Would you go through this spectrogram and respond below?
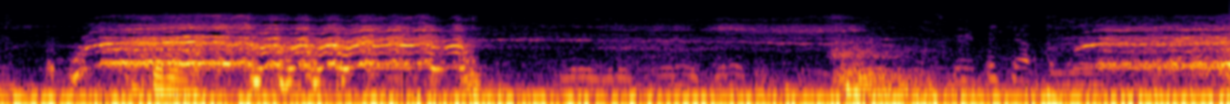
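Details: Nukra horse whinnying just after being unloaded from a truck at the Muktsar Sahib fair: a loud, shrill neigh that falls and quavers for about two seconds, then a second fainter call, over constant low engine hum and people talking.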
